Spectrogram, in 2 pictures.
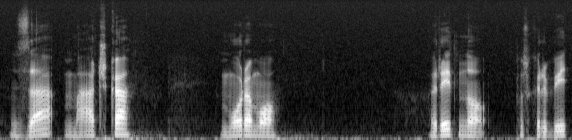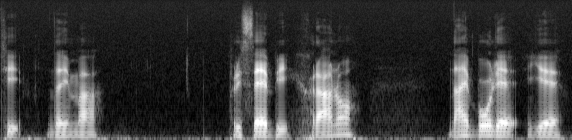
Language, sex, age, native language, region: Slovenian, male, 18-29, Slovenian, Central Slovenia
